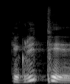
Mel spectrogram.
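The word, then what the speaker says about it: γέγραπται: 그래서 그게 헬라어로 게그렙타이 이러는데 제가 이거를 네이티브 발음을 들었는데 게그립테 이러더라고요. 그래서 포기했어요. 그냥 나는 게그립타이 이렇게 할래.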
